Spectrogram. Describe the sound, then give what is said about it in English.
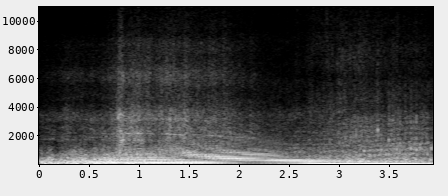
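A loud propeller plane engine drones, its pitch rising and sweeping as it revs, with a steady roar and no voices. “So I think we know how to handle flying a plane.”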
